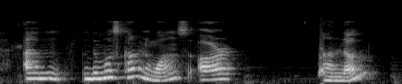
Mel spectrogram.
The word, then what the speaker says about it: un homme: most common ones are un homme. Remember the H, it doesn't really exist in French. So un homme, la liaison, tu fais la liaison.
